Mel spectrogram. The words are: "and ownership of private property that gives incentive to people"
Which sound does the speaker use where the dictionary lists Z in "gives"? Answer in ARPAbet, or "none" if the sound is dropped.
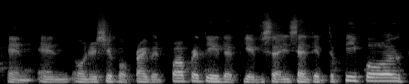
S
